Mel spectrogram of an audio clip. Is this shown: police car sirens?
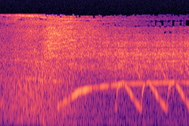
yes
